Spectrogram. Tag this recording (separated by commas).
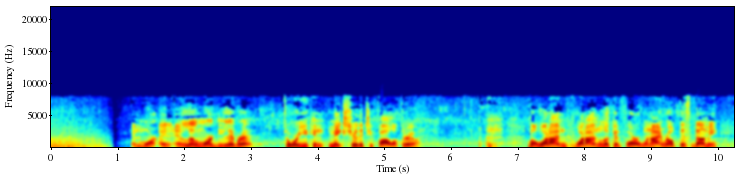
Speech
